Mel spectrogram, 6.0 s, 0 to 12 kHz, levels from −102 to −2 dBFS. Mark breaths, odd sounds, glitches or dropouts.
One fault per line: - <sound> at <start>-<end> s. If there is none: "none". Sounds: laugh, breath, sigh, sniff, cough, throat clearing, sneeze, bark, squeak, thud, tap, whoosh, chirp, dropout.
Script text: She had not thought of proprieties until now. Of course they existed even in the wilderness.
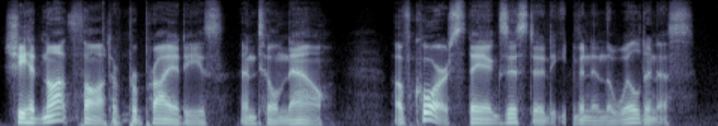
- dropout at 4.7-4.8 s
